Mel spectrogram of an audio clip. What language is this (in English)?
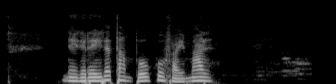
Galician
